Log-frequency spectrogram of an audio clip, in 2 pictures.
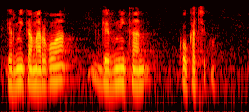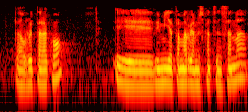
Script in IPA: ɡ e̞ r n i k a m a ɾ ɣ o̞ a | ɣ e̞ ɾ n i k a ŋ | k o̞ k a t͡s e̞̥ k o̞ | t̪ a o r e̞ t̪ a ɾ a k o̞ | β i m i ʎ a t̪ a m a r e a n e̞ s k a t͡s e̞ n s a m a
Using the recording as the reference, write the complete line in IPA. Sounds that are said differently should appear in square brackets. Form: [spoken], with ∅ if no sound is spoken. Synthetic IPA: ɡ e̞ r n i k a m a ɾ ɣ o̞ a | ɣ e̞ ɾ n i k a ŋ | k o̞ k a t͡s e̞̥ k o̞ | t̪ a o r e̞ t̪ a ɾ a k o̞ | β i m i ʎ a t̪ a m a r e a n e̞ s k a t͡s e̞ n s a [n] a

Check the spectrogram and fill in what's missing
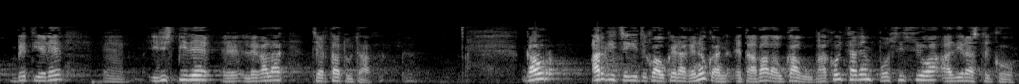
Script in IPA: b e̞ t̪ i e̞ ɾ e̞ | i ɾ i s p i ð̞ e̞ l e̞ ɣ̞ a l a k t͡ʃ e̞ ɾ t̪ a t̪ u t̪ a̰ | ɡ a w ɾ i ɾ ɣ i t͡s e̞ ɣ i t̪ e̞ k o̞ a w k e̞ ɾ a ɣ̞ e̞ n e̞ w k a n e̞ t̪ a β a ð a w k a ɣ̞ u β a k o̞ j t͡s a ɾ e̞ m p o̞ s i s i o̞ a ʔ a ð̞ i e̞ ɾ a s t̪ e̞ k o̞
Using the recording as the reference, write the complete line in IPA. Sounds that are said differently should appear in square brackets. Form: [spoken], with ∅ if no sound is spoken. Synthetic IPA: b e̞ t̪ i e̞ ɾ e̞ | i ɾ i s p i ð̞ e̞ l e̞ ɣ̞ a l a k t͡ʃ e̞ ɾ t̪ a t̪ u t̪ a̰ | ɡ a w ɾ [a] ɾ ɣ i t͡s e̞ ɣ i t̪ e̞ k o̞ a w k e̞ ɾ a ɣ̞ e̞ n e̞ w k a n e̞ t̪ a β a ð a w k a ɣ̞ u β a k o̞ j t͡s a ɾ e̞ m p o̞ s i s i o̞ a ʔ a ð̞ i e̞ ɾ a s t̪ e̞ k o̞

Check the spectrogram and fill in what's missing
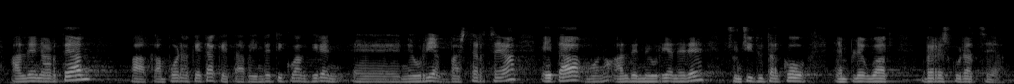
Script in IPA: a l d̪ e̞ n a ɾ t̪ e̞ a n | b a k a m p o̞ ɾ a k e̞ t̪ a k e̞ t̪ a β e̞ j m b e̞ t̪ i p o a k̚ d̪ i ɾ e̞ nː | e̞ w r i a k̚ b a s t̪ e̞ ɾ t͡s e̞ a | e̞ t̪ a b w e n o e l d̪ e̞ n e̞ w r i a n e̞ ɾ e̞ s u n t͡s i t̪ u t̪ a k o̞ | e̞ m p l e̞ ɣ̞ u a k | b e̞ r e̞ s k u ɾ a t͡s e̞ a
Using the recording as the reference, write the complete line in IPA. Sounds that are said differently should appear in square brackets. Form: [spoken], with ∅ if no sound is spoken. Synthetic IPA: a l d̪ e̞ n a ɾ t̪ e̞ a n | b a k a m p o̞ ɾ a k e̞ t̪ a k e̞ t̪ a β e̞ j m b e̞ t̪ i [k] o a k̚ d̪ i ɾ e̞ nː | e̞ w r i a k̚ b a s t̪ e̞ ɾ t͡s e̞ a | e̞ t̪ a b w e n o [a] l d̪ e̞ n e̞ w r i a n e̞ ɾ e̞ s u n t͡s i t̪ u t̪ a k o̞ | e̞ m p l e̞ ɣ̞ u a k | b e̞ r e̞ s k u ɾ a t͡s e̞ a

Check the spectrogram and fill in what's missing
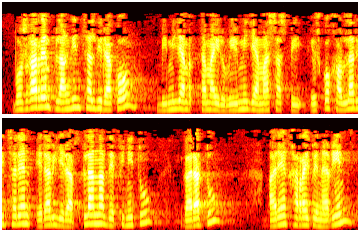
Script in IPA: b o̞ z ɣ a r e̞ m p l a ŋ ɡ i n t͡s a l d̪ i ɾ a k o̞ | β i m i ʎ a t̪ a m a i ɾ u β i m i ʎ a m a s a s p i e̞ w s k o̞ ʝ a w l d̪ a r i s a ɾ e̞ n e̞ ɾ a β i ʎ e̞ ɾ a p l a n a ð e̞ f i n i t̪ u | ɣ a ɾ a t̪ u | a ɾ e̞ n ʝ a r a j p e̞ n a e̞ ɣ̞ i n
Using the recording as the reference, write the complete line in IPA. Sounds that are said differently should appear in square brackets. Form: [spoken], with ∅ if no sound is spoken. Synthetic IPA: b o̞ z ɣ a r e̞ m p l a ŋ ɡ i n t͡s a l d̪ i ɾ a k o̞ | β i m i ʎ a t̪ a m a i ɾ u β i m i ʎ a m a s a s p i e̞ w s k o̞ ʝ a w l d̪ a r i [t͡s] a ɾ e̞ n e̞ ɾ a β i ʎ e̞ ɾ a p l a n a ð e̞ f i n i t̪ u | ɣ a ɾ a t̪ u | a ɾ e̞ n ʝ a r a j p e̞ n a e̞ ɣ̞ i n

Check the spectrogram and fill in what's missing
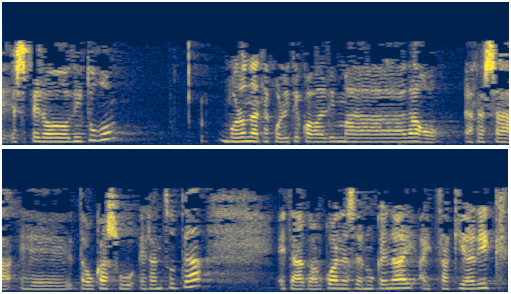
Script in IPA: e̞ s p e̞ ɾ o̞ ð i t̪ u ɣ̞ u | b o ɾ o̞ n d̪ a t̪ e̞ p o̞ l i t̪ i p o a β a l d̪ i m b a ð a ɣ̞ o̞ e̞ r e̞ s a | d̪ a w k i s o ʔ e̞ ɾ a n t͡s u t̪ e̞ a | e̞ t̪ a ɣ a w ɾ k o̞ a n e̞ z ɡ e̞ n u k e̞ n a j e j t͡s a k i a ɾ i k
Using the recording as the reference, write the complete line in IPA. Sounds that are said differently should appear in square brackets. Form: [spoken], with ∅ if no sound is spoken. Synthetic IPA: e̞ s p e̞ ɾ o̞ ð i t̪ u ɣ̞ u | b o ɾ o̞ n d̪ a t̪ e̞ p o̞ l i t̪ i [k] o a β a l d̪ i m b a ð a ɣ̞ o̞ e̞ r e̞ s a | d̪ a w k [a] s [u] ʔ e̞ ɾ a n t͡s u t̪ e̞ a | e̞ t̪ a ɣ a w ɾ k o̞ a n e̞ z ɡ e̞ n u k e̞ n a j [a] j t͡s a k i a ɾ i k

